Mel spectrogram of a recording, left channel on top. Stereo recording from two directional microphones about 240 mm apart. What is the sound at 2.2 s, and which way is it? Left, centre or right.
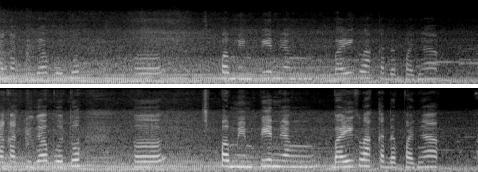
Speech, right.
